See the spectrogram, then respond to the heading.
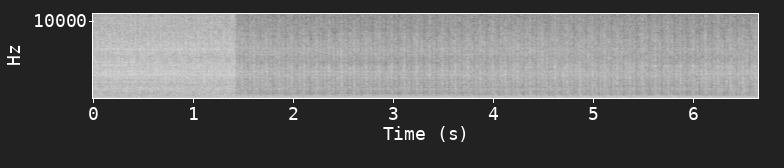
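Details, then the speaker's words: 1968 Triumph TR250 on jack stands, first fire-up since the body went back on the chassis: a steady, deep idle at about four beats a second, even and settled with no knocks or misses. It is sounding better. "all right we're getting there sounding better anyway"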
